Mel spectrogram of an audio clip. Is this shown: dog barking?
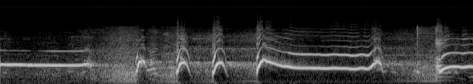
yes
